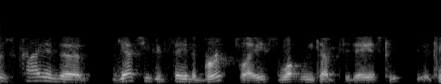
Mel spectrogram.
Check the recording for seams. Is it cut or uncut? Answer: cut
